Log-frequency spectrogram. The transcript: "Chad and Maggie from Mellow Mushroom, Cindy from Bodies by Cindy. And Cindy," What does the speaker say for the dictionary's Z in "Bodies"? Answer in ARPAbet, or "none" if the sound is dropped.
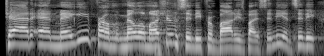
Z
